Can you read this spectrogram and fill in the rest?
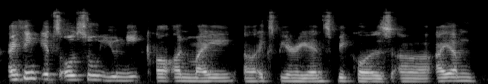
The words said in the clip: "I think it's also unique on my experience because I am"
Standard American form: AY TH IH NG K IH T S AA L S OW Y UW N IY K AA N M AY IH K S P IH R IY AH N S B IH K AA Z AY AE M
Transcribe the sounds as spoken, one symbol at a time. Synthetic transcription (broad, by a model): AY TH IH NG K IH T S AA L S OW Y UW N IY K AA N M AY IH K S P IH R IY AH N S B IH K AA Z AY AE M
